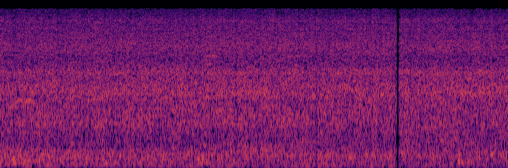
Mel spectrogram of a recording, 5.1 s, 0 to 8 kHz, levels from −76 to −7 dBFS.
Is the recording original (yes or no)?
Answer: yes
